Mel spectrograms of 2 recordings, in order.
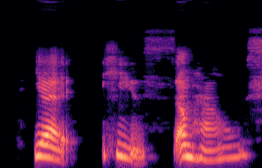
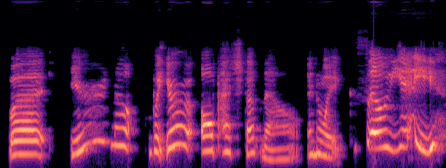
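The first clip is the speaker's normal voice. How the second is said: high, bright, giggly and loud; gleeful teen villain chirping at the wounded boy; bubbly villain girl Toga; 5 semitones higher, 5 dB louder than usual. Acted. Toga chirps to Izuku, high and gleeful.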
